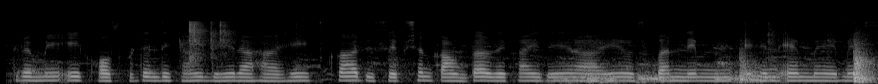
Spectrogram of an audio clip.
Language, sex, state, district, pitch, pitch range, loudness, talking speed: Hindi, male, Bihar, Muzaffarpur, 170 Hz, 165-175 Hz, -33 LUFS, 135 wpm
